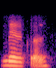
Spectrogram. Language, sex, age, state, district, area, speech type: Kashmiri, female, 30-45, Jammu and Kashmir, Ganderbal, rural, conversation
